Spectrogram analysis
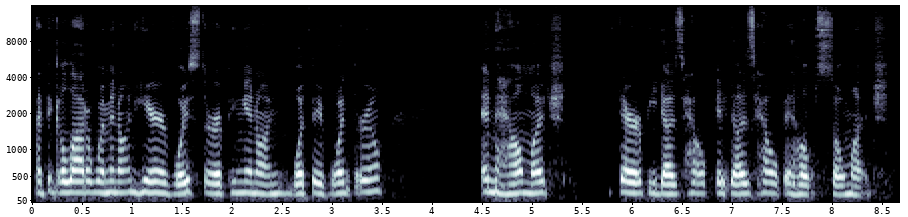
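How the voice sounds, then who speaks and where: A woman guest on a live panel, speaking earnestly and emotionally, sometimes halting. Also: mid-range voice, little pitch movement, a little mellow, no room sound. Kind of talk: personal testimony on a live stream.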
